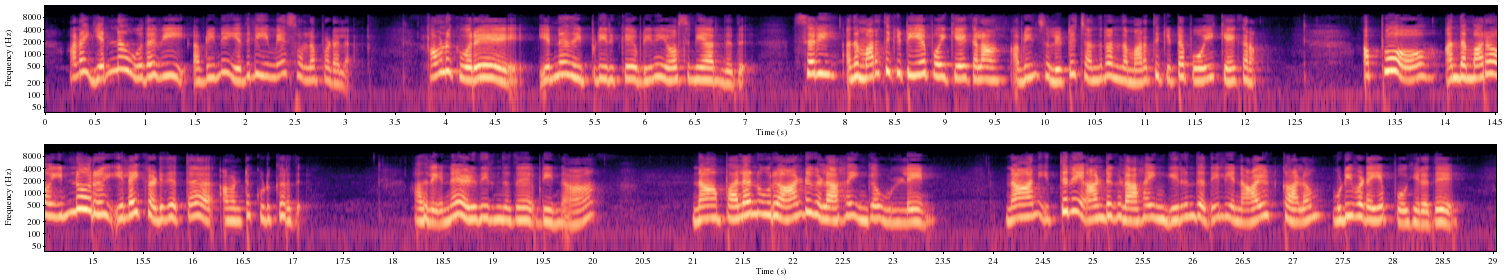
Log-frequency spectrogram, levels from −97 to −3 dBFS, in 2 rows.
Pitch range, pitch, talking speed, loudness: 215-280 Hz, 240 Hz, 105 wpm, -17 LUFS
